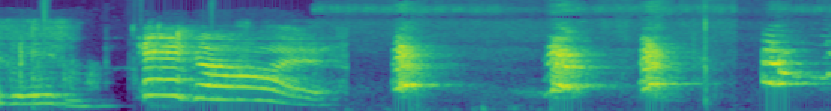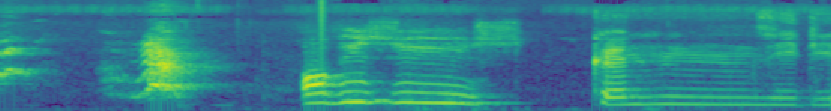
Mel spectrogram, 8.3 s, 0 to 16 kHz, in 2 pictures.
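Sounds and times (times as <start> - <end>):
speech: 0.0 - 1.1, 5.7 - 8.3
puppy yapping over a phone line: 2.0 - 5.3.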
